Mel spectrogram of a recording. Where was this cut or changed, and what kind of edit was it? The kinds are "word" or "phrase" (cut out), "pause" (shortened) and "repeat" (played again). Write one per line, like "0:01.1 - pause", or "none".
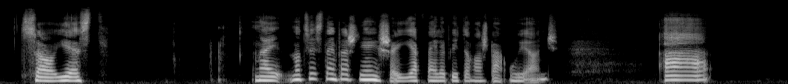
none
